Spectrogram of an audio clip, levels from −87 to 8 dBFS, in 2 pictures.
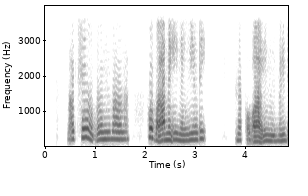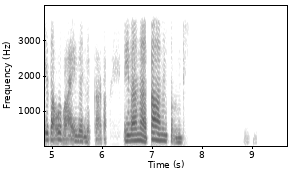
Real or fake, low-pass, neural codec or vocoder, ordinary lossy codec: fake; 3.6 kHz; codec, 16 kHz, 0.5 kbps, FreqCodec, smaller model; none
